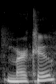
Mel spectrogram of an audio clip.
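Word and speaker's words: Mørkøv: His name's pronounced Murku.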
